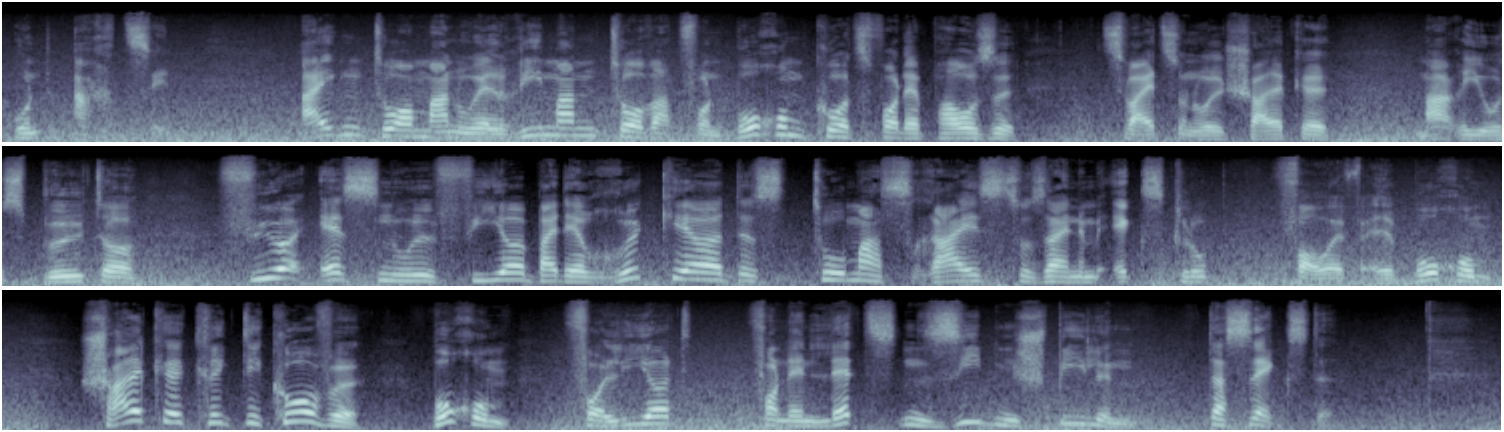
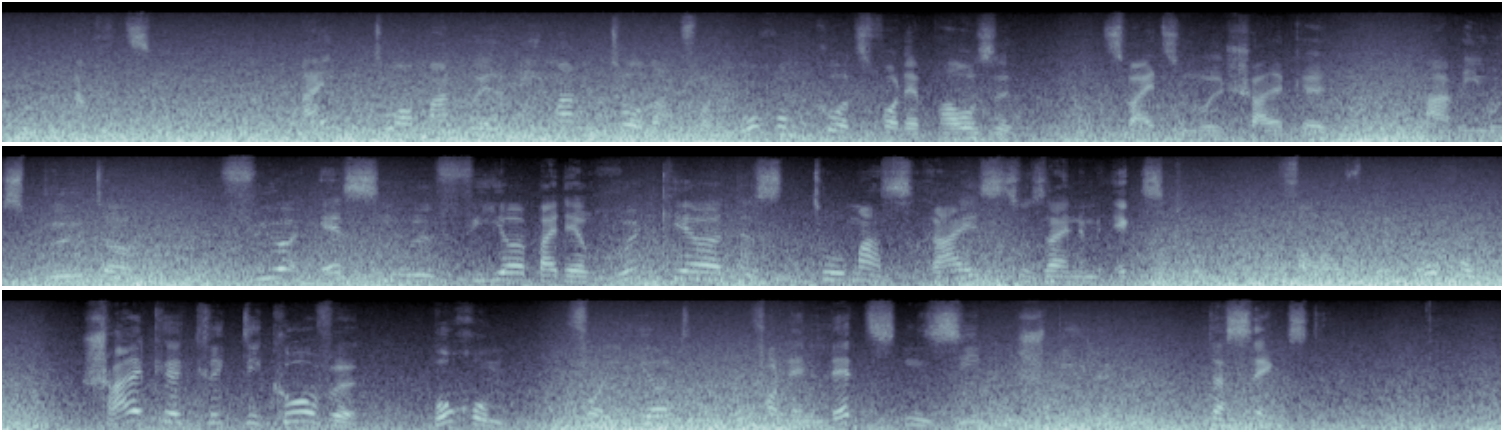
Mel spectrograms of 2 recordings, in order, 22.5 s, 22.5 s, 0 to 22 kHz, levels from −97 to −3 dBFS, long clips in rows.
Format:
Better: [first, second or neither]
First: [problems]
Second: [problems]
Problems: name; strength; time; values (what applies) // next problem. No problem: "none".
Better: first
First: wind noise on the microphone; occasional gusts; 20 dB below the speech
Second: wind noise on the microphone; heavy; 1 dB above the speech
